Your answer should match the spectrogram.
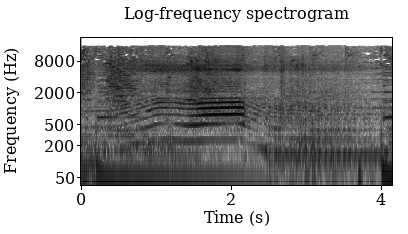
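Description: A snowmobile engine rising in pitch, holding high, then dropping away a little after two seconds in, with electronic music underneath.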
